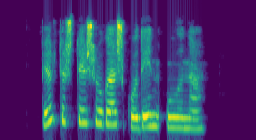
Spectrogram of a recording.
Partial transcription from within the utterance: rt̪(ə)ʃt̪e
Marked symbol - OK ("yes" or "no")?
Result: yes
